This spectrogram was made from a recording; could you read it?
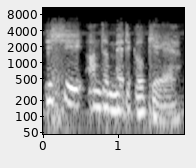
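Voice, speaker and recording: An actor playing an earnest, blunt doctor, grave and emphatic, in a 1970s radio drama. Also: male voice, medium pitch, huge pitch swings, a bit bright, slight background noise. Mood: urgent concern. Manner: grave, emphatic, deliberate phrasing. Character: earnest, worried doctor, a man, blunt and insistent. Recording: dull, hummy old radio recording.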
